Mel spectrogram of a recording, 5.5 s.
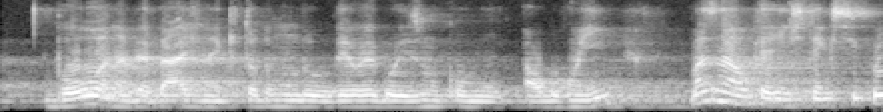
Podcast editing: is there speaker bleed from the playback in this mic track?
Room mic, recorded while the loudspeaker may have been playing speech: Yes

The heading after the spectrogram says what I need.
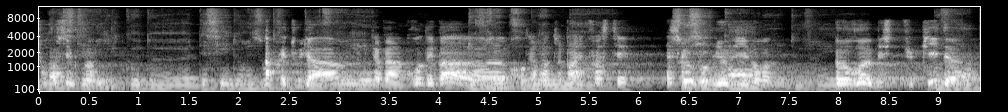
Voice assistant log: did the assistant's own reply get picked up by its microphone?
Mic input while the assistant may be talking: Yes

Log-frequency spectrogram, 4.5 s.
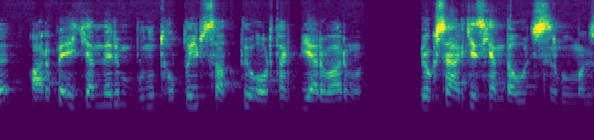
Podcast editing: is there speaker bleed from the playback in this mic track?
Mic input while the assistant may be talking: Yes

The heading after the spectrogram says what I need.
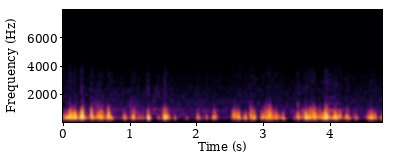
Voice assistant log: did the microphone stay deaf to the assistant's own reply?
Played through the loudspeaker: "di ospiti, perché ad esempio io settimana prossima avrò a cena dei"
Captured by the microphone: Yes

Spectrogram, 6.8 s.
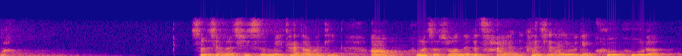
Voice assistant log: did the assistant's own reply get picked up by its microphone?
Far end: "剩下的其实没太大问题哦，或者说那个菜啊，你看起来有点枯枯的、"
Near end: Yes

